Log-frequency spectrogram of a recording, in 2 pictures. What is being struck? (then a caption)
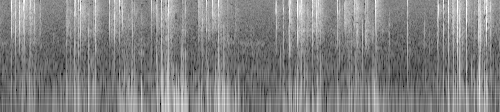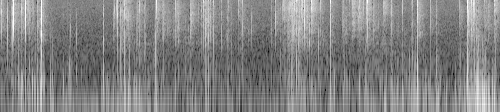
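Foil-plastic snack wrapper. A small metallic foil and plastic snack wrapper packet, held in both white-gloved hands, is crinkled, folded and rubbed between the gloved fingertips. The result is a continuous stream of sharp, bright crackling and crinkling in uneven bursts, with soft low handling thumps underneath and no lingering ring.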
